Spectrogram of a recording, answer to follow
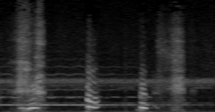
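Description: A person sobbing and wailing in short breathy bursts that fall in pitch, several times over soft sustained background music.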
